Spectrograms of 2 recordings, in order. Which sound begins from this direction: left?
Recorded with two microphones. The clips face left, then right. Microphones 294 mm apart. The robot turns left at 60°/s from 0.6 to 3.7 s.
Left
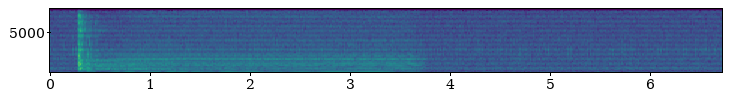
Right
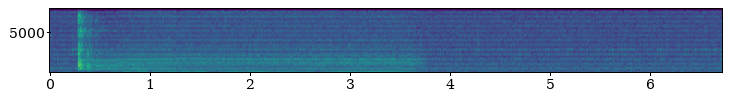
A splash, at 0.3 s.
